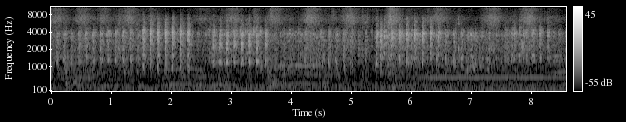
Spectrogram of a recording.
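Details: Swamp frogs near Kuta beach in Bali, several calling at once, trains of fast rattling pulses rising and falling in loudness, bursts overlapping over a constant background drone.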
